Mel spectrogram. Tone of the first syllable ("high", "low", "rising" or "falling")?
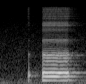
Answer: low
